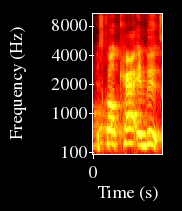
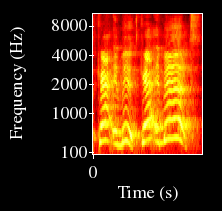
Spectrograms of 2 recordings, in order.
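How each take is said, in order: First: Higher, firm insistence on Cat in Boots; firm correction. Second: Cat in Boots rising to a loud high yell; building exasperated yell. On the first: Mom correcting her son's movie title, firm. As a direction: set him straight firmly. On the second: Mom yelling the title over her teasing son, exasperated. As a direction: insist louder each time. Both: Real, not acted.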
